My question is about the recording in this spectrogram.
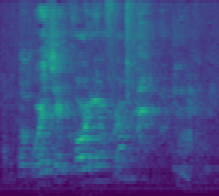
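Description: A man's animated voice speaking into a microphone, high in pitch and swooping up and down, with a falling glide near the end.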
